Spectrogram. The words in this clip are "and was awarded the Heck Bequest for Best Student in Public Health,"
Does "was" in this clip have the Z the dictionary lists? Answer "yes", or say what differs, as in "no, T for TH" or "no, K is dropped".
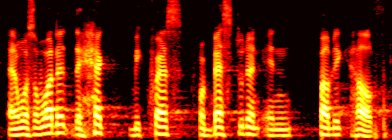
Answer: no, S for Z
